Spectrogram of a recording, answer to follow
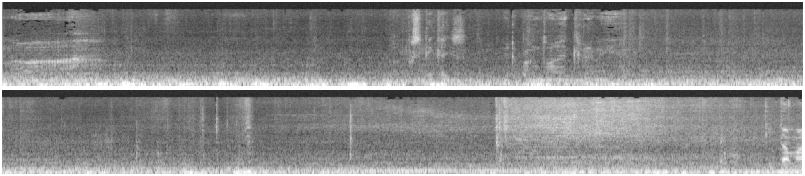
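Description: Inside a car's cabin, a steady low rumble of engine and tyre noise as the car rolls slowly into a toll-booth queue. A hiss comes in for a couple of seconds near the end.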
